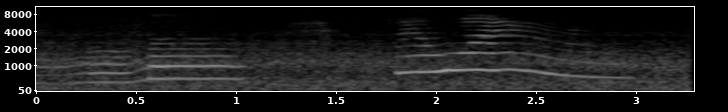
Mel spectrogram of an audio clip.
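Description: An Eclectus parrot gives two drawn-out, tuneful notes, the first rising then held, the second swelling and sliding down. They sound like sung or meow-like mimicry.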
